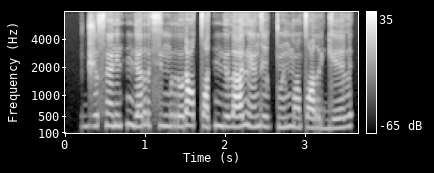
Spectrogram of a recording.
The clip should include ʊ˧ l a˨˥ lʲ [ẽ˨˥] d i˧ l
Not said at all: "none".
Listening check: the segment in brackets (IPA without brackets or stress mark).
ɛ̃˨˥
